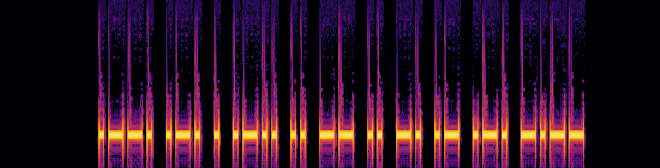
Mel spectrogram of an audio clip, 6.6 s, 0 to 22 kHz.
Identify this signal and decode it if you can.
Morse code, heard as a keyed tone, about 25 wpm, 700 Hz. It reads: PRELIMINARY
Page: morse-code-ninja-practice-25wpm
